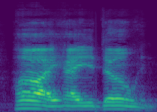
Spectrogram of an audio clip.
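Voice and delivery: angry diaphragm voice. Showing the other speaker how talking from the diaphragm sounds: sounding mad. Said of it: "I'm very mad because it's coming from here".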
